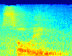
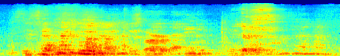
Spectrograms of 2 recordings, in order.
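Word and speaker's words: Seoul: I always want to pronounce it Solin, but you pronounce it like Sorin. Sorin.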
